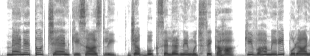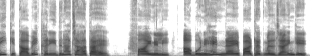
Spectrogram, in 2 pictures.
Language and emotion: Hindi, happy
